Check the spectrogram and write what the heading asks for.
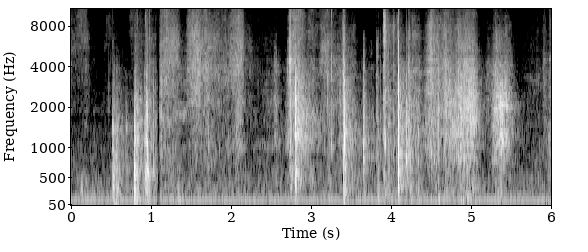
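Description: Wooden puzzle boards being handled, with several sharp knocks as the boards strike and slide against each other, and rustling of their plastic wrap.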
